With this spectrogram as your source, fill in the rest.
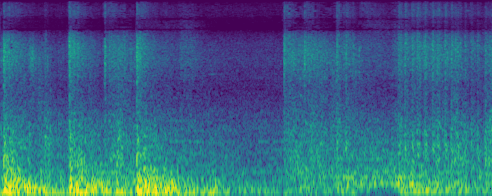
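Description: Gunfire from Panzer Grenadiers in the World War II strategy game Company of Heroes, a rattle of rifle and automatic bursts at moderate volume with a few heavier low thumps, heard as a continuous fusillade.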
